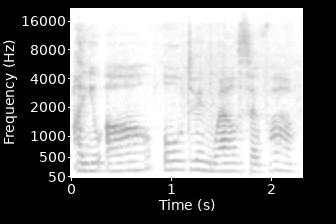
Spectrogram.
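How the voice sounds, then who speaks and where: A middle-aged woman reading old tales aloud in a deliberate, theatrical way, with emphatic pauses. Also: mid-range voice, level tone, a bit bright. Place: indoors, living room by a fireplace.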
